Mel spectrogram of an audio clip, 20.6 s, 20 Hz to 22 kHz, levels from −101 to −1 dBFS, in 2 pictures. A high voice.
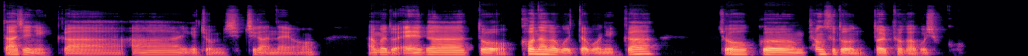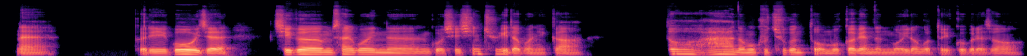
No: very low, 95 Hz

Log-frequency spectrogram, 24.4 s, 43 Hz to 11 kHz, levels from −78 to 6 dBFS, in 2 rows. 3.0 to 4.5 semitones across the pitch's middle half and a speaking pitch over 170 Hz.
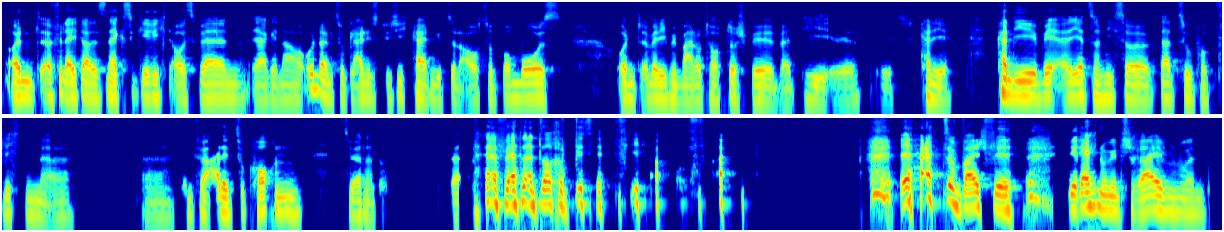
No: average, 3.6 semitones; low, 100 Hz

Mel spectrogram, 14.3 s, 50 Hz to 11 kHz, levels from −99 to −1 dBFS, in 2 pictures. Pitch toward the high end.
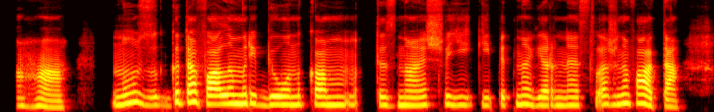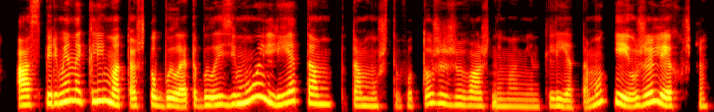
Yes: high, 195 Hz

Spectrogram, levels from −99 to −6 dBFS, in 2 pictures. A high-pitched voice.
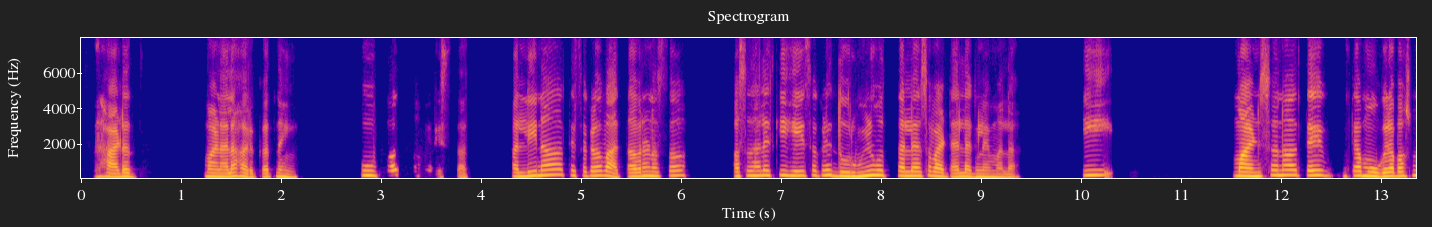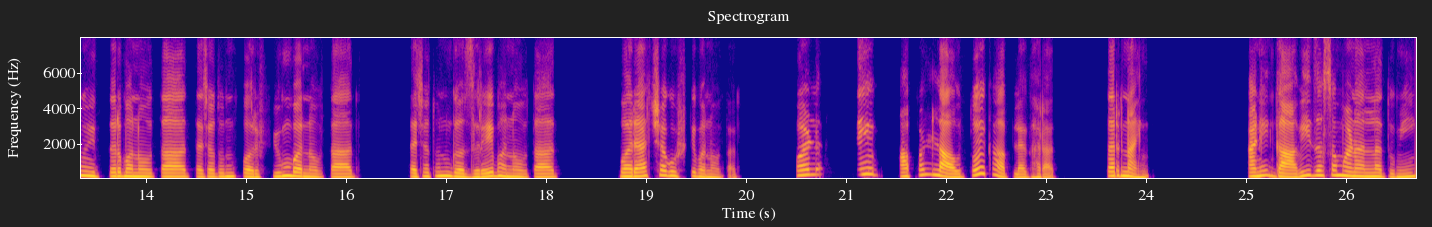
Yes: high, 210 Hz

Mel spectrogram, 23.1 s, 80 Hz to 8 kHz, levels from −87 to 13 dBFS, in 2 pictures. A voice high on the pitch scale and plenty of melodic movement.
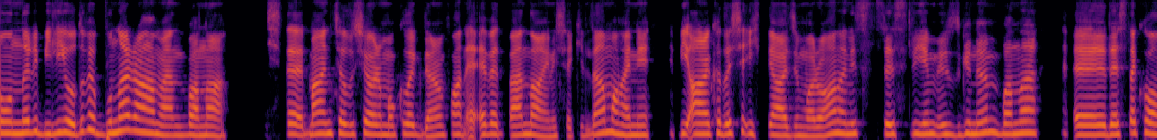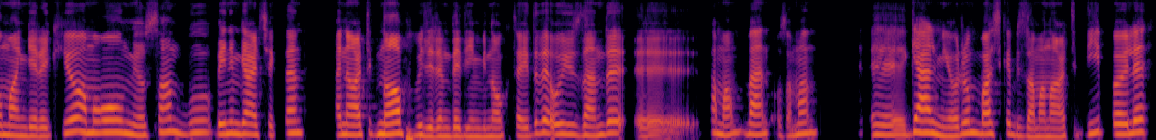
No: high, 215 Hz; average, 3.2 semitones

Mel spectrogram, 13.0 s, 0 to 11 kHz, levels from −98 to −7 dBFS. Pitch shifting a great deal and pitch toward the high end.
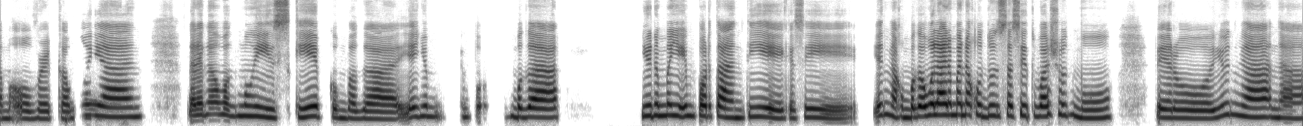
No: average, 3.9 semitones; high, 245 Hz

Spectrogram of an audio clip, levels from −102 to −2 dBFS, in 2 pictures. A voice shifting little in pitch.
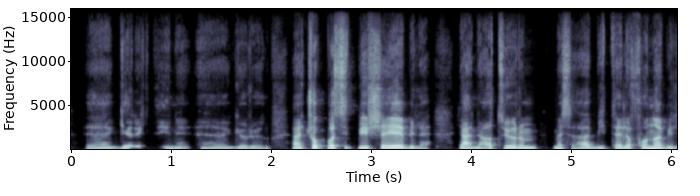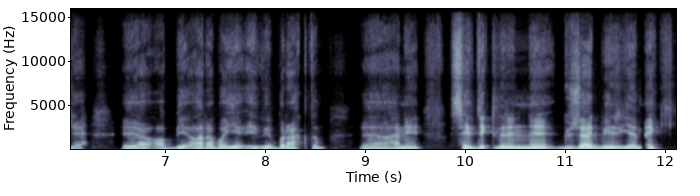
No: average, 3.4 semitones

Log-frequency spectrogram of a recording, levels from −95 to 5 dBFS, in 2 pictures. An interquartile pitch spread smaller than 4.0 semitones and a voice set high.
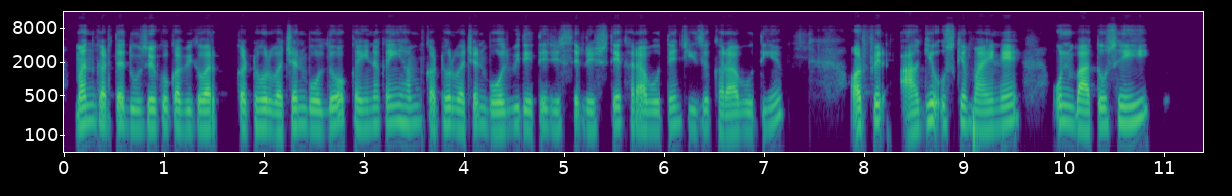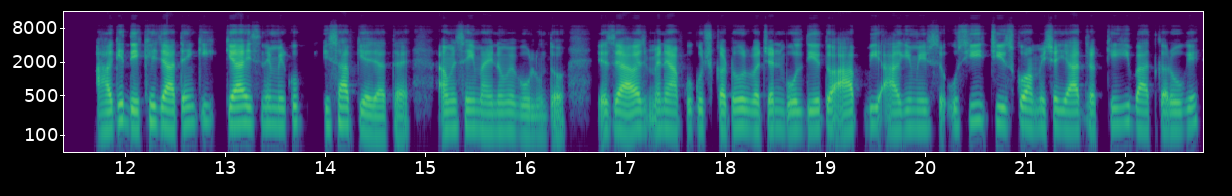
No: average, 2.9 semitones; medium, 140 Hz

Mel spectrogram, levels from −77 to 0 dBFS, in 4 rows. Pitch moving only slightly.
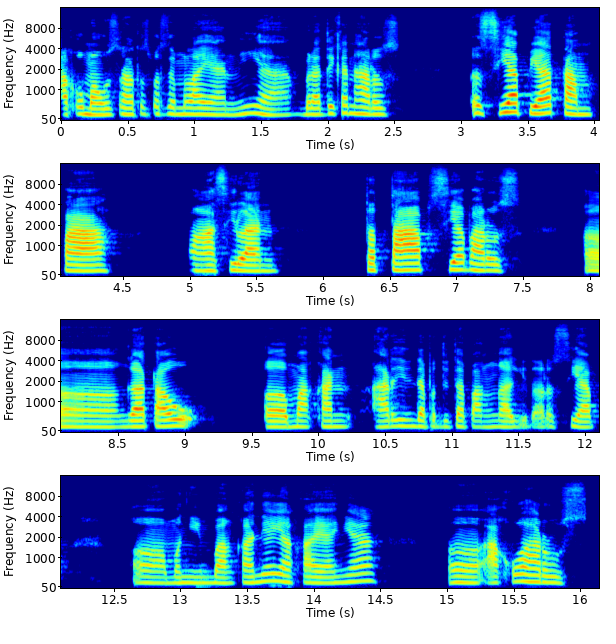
Yes: narrow, 2.3 semitones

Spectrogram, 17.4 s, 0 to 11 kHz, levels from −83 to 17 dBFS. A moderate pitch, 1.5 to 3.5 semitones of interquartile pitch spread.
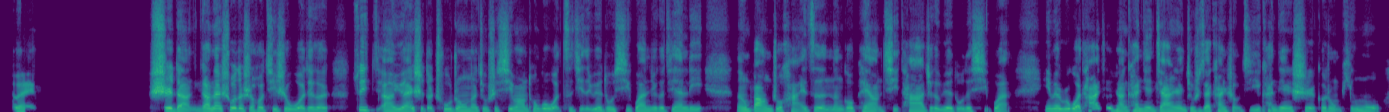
Yes: medium, 165 Hz; average, 2.8 semitones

